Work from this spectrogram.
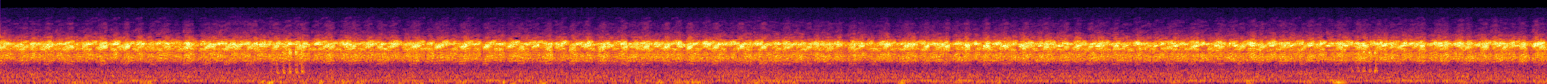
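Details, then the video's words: A long stretch of steady rural frog chorus: countless overlapping trilled croaks merge into a continuous bright drone, unchanging in pitch and loudness, with faint low background noise. "시골개구리 소리"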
